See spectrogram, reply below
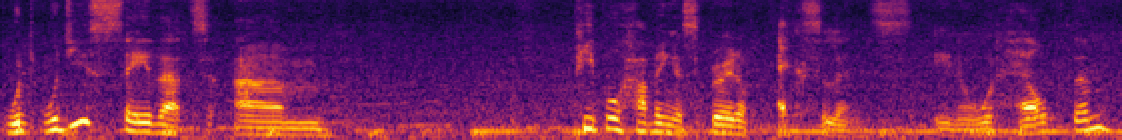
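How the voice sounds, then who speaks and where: A man's voice: medium pitch, big pitch swings, a little slow, over music, poor audio. A man hosting a podcast interview, asking questions and affirming often. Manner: frequent backchannel affirmations. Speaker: podcast host. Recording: audible background noise.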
